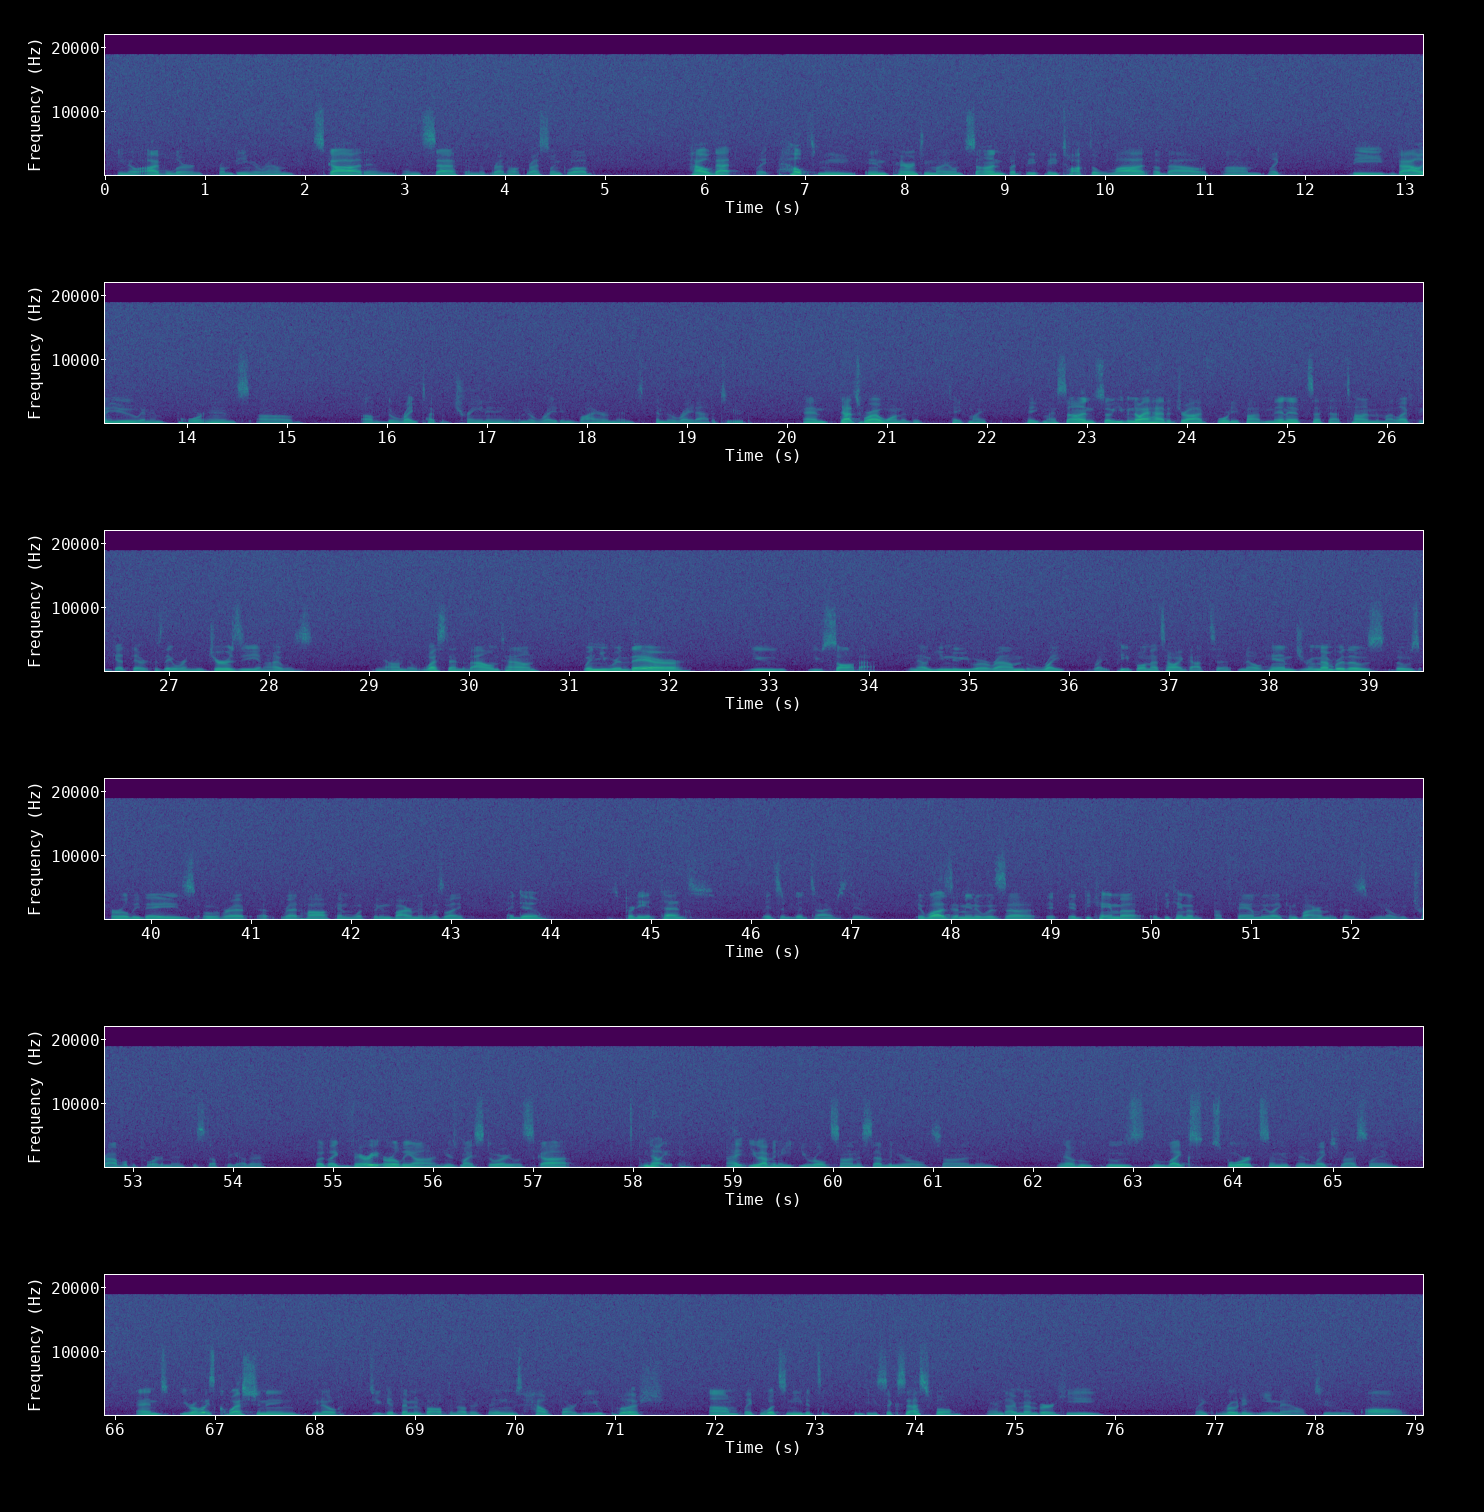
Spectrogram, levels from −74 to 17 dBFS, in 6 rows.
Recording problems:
hiss; loud; throughout; 5 dB below the speech

